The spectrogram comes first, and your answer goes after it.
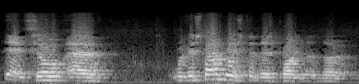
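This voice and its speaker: A young man recaps a film in a blunt, mocking way, with swearing scattered through his talk. His voice is a little higher than most men's. The room echoes around him, and he sounds set back from the mic. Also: a little slow, a bit bright. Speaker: podcast co-host. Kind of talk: casual film review chat. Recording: roomy, distant mic.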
